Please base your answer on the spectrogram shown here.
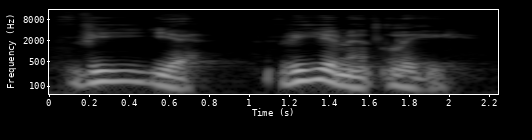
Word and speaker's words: vehemently: vehemently pronunciation vehemently the H is silent we don't say V it's just via you link the e in the air with the e sound vehemently feminly again the t is a stop T it's not vehemently and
